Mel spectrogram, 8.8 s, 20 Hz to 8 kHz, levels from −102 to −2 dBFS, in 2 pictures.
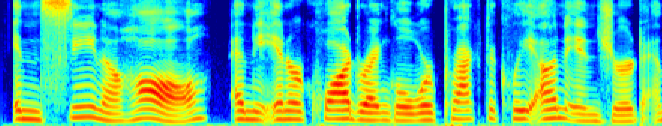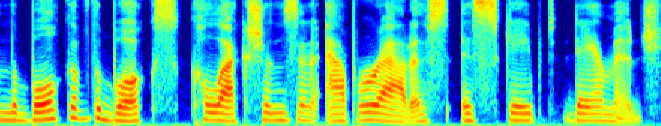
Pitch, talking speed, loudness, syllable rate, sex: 175 Hz, 135 wpm, -20 LUFS, 4.9 syllables/s, female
